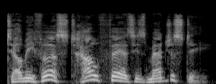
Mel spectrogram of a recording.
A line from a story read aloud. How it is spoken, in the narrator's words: Taita demanded anxiously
